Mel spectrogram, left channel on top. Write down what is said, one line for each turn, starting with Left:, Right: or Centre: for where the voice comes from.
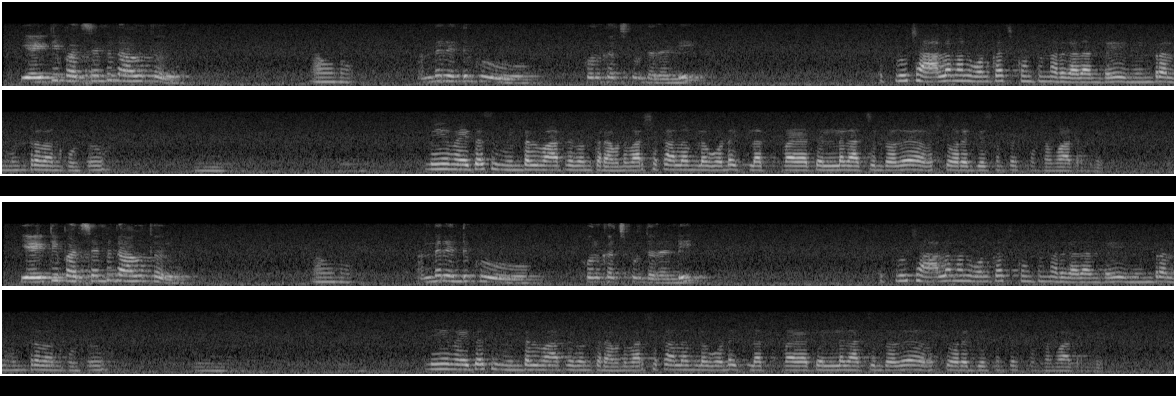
Right: ఎయిటీ పర్సెంట్ తాగుతరు
Left: ఔను
Right: అందరెందుకూ కొనకచ్చుకుంటరండి
Left: ఇప్పుడు చాలా మంది కొనకచ్చ కుంటున్నార్గదండి మిన్రల్ మిన్రల్ అనుకుంటూ
Right: హు
Left: మేమైతసల్ మిన్రల్ వాటరే కొన్కరామండి వర్షకాలంలో గుడ ఇట్లా తెల్లగచ్చిన రోజే స్టోరేజ్ చేస్కున్ పెట్టుకుంటం వాటర్ ని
